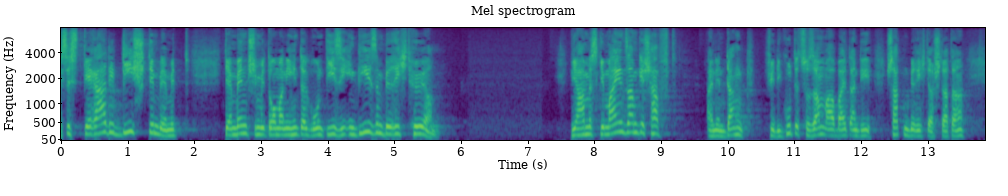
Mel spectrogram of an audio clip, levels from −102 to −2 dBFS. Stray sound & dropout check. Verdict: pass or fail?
pass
